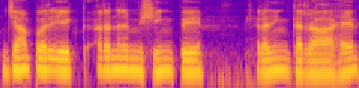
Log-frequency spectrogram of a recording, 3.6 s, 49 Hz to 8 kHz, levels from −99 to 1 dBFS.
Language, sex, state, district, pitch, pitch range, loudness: Hindi, male, Himachal Pradesh, Shimla, 135 Hz, 125-140 Hz, -15 LUFS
